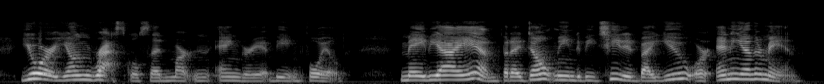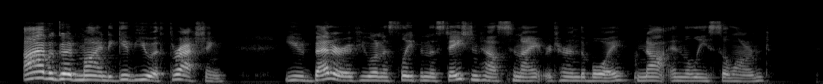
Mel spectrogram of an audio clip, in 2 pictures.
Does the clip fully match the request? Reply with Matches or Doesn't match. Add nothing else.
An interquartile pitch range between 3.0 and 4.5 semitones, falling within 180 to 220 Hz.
Matches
